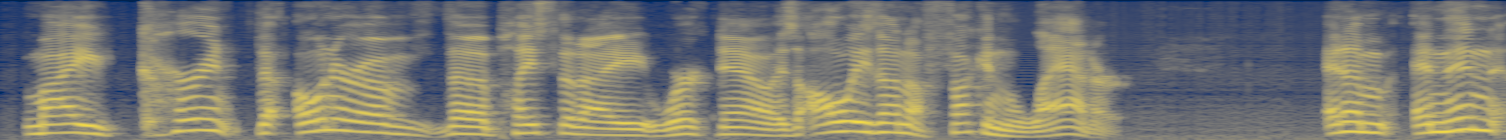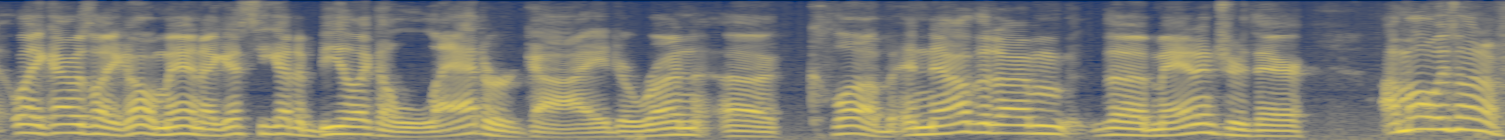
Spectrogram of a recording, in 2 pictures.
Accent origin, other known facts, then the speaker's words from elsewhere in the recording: Muscatine, Iowa, United States; I'm from Muscatine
